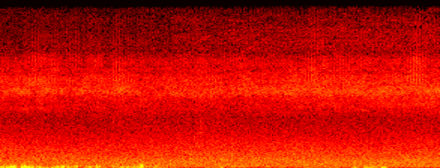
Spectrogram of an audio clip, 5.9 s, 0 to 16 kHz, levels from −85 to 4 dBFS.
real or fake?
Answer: real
